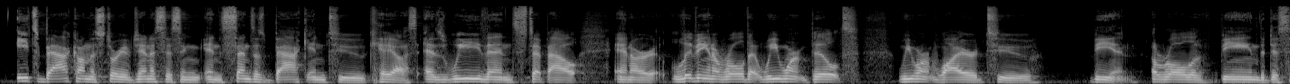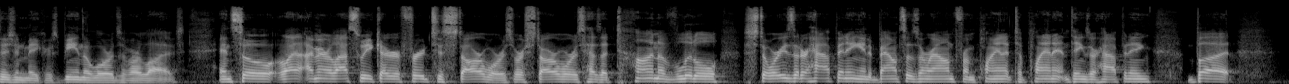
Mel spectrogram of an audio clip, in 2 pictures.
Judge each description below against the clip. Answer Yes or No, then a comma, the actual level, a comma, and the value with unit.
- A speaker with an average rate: Yes, average, 195 wpm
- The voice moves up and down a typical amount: Yes, average, 3.1 semitones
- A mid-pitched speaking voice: No, low, 120 Hz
